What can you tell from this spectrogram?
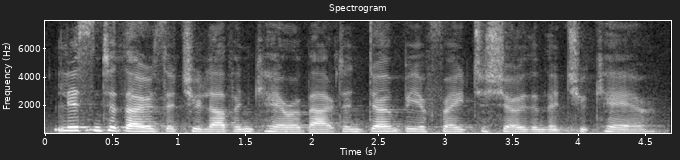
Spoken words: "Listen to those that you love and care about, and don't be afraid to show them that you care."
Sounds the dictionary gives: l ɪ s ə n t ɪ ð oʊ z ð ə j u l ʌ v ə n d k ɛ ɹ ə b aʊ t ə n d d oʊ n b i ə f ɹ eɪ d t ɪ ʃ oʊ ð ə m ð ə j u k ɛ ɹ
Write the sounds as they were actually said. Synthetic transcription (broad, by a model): l ɪ s n t ɪ ð oʊ z ð ə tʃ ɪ l ʌ v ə n k ɛ ɹ ə b aʊ t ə n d d oʊ n b i ə f ɹ eɪ d t ɪ ʃ oʊ ð ə m ð ə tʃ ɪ k ɛ ɹ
